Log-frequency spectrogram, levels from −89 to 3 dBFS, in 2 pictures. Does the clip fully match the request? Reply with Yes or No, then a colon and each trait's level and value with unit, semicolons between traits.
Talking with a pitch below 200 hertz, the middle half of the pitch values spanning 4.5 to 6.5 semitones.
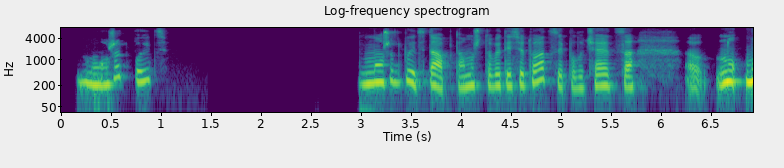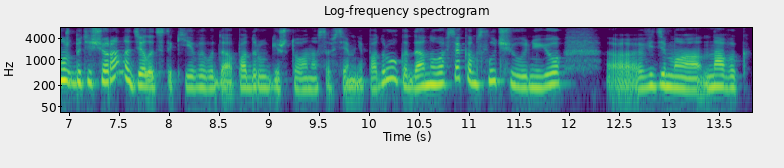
No: high, 205 Hz; wide, 5.4 semitones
